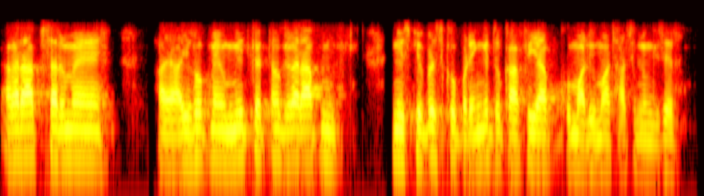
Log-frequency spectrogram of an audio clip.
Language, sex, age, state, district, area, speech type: Urdu, male, 18-30, Uttar Pradesh, Saharanpur, urban, conversation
